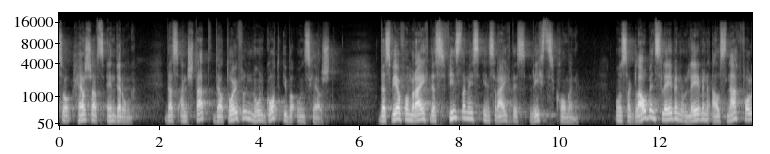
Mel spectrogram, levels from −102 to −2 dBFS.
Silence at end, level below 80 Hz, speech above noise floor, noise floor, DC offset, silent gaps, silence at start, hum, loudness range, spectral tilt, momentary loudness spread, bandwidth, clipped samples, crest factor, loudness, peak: 0 s; -80 dBFS; 43 dB; -69 dBFS; under 0.1%; none; 0 s; none; 5 LU; -3.5 dB/octave; 12 LU; 17 kHz; under 0.1%; 22 dB; -27 LUFS; -6 dBFS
